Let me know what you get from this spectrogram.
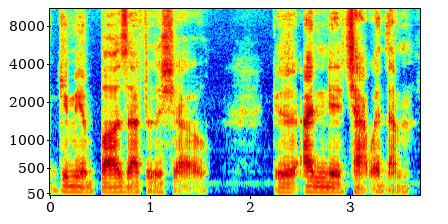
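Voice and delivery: normal talking voice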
